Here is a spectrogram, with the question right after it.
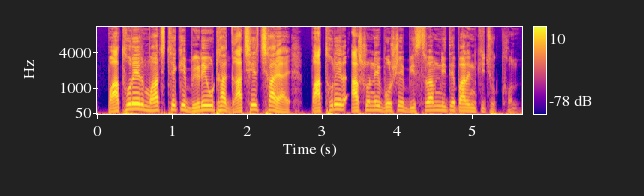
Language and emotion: Bengali, neutral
